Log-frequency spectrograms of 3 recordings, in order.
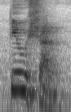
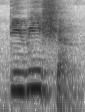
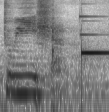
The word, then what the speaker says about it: tuition: প্রথম কথা, আমরা ছোটবেলা থেকে বলে আসছি যে টিউশন, কিন্তু তার স্পেলিংটাও আমরা রং লিখি। ঠিক স্পেলিং হলো কি TUITION, আর এর উচ্চারণ হলো, ঠিক উচ্চারণ হলো টিভিশন। টিভিশন, এবং আমেরিকান ইংলিশে এর উচ্চারণটা করা হয় টুইশন।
